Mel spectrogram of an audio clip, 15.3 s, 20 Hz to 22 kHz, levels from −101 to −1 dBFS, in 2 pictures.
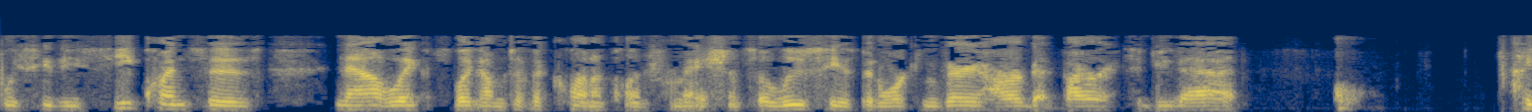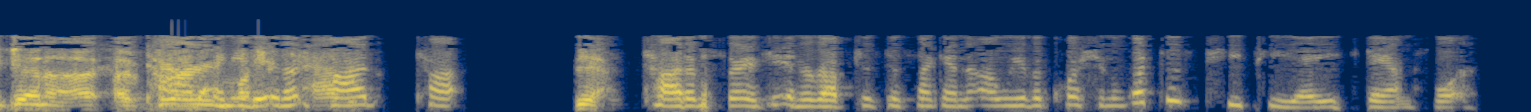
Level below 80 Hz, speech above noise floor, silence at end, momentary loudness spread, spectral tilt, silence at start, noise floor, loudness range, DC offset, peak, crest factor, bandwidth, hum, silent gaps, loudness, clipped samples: -60 dBFS; 63 dB; 0.35 s; 15 LU; -5 dB/octave; 0 s; -81 dBFS; 8 LU; under 0.1%; 0 dBFS; 18 dB; 6.2 kHz; none; 9.62-9.73 s, 10.00-10.52 s; -18 LUFS; under 0.1%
